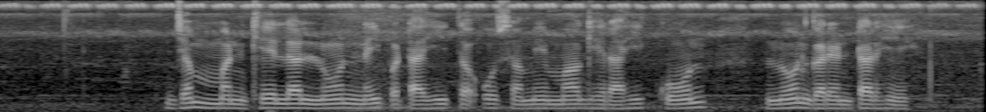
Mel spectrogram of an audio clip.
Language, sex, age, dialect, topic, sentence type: Chhattisgarhi, male, 25-30, Western/Budati/Khatahi, banking, statement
